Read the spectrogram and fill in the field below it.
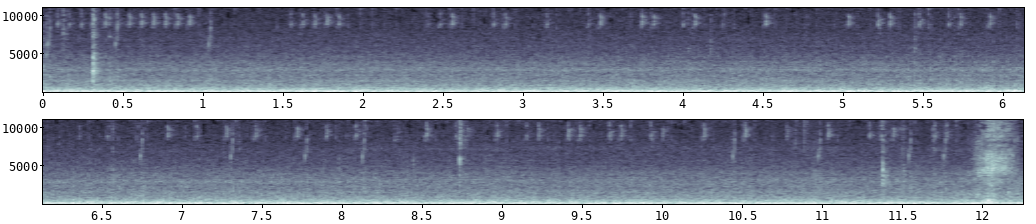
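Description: A car engine idles with a steady low hum.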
